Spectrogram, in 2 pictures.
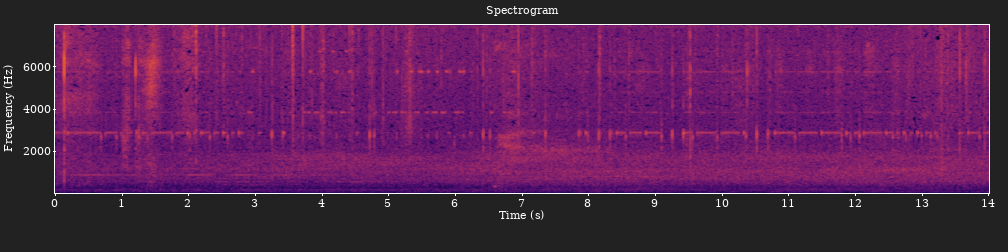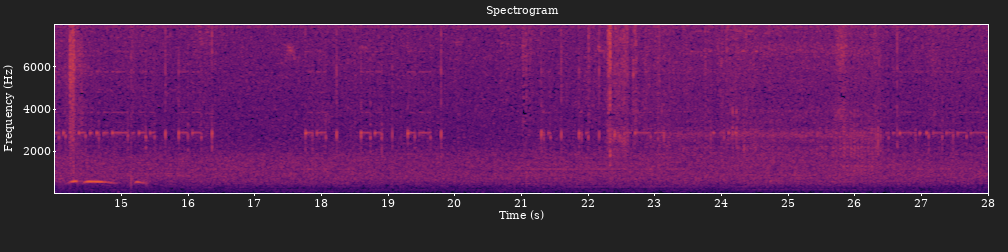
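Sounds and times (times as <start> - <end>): faint high-pitched chirring: 0.0 - 16.5, 17.4 - 19.9, 20.8 - 28.0
low bird call: 10.8 - 15.6.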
